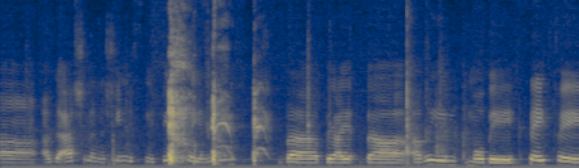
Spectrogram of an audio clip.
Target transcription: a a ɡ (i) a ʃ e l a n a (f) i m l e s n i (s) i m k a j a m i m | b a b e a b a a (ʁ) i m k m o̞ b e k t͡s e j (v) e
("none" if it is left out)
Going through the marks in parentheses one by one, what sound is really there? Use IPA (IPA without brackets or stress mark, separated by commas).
a, ʃ, f, ʁ, f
